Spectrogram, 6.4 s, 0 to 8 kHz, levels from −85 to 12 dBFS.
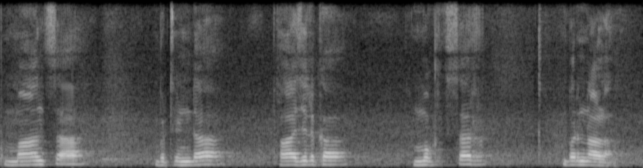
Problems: background sounds at intervals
